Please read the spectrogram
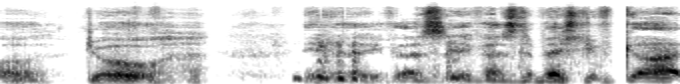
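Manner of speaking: very slow, high, creepy, taunting sicko voice. Describing how wrestlers try to sound like a sicko: wrestler's put-on sicko voice. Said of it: "they do that voice".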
